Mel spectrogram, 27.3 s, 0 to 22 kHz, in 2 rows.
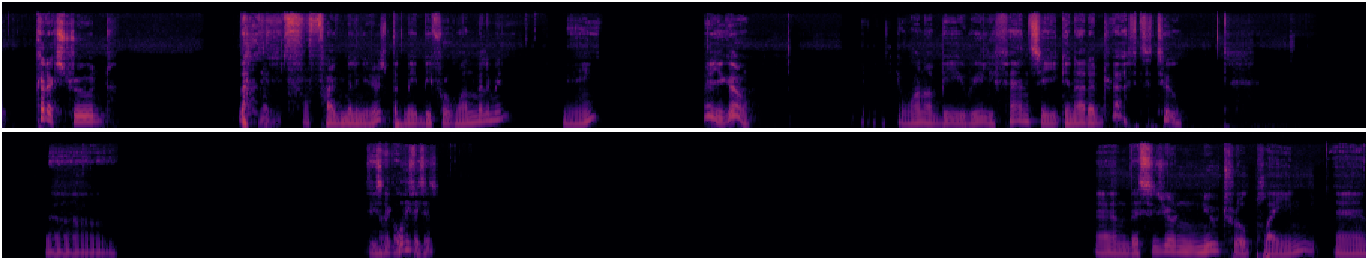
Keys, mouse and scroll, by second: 5.0 click, 5.4 middle click, 5.8 scroll up 1, 5.8 middle click, 6.3 middle click, 7.1-7.6 middle drag, 8.0-9.4 middle drag, 10.9 click, 13.7 click, 14.2 click, 15.6 click, 15.8 middle click, 16.3 click, 17.3 click, 17.8 click, 18.1 drag, 18.6 middle click, 18.8 click, 18.9 click, 19.0 click, 19.1 click, 19.2 click, 19.4 click, 19.6 click, 19.7 middle drag, 20.2 click, 20.5 click, 20.7 middle click, 21.1 click, 21.2 click, 21.3 middle click, 21.9 middle click, 22.3 click, 22.4 click, 22.5 click, 22.8 right click, 23.0 click, 23.1 middle click, 23.4 click, 23.5 middle click, 24.2 click, 24.6 click, 26.8 click.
